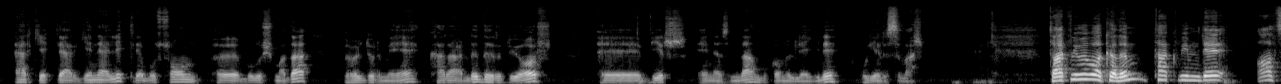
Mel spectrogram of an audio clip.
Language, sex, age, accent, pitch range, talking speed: Turkish, male, 50-69, native, 110-150 Hz, 95 wpm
